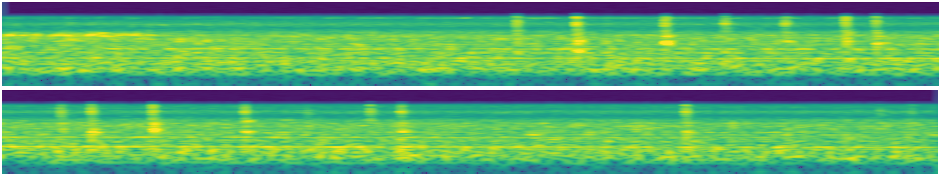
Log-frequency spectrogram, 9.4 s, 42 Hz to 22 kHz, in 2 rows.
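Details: 2007 GM 5.3 L33 V8 idling: sharp, uneven ticks at about 88 a minute over a steady hum; engine knock.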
